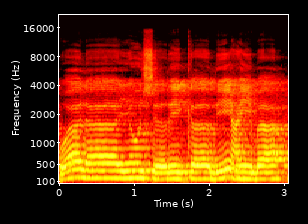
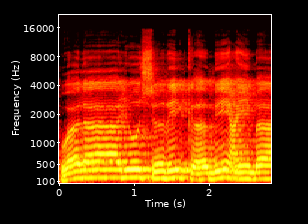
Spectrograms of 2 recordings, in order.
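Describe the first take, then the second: No difference in how they are said.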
